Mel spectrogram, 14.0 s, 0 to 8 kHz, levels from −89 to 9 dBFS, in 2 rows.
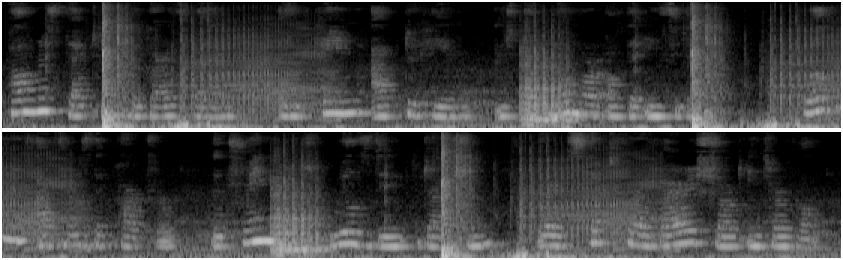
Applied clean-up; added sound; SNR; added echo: none; Slam; 1 dB; reverberation time 0.3 s.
